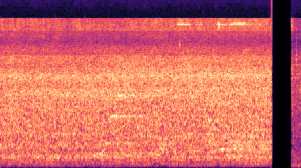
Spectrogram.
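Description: Steady, even rush of indoor room noise with no distinct events, which cuts off abruptly near the end.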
